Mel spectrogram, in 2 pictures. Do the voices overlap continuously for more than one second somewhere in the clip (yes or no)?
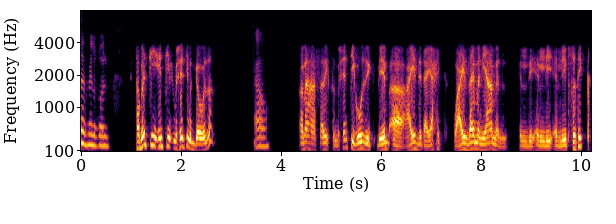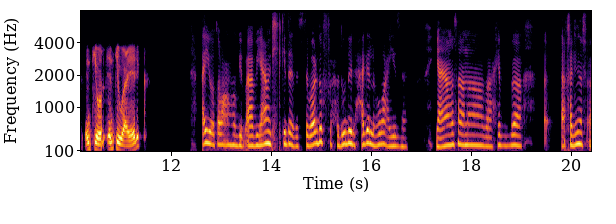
no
